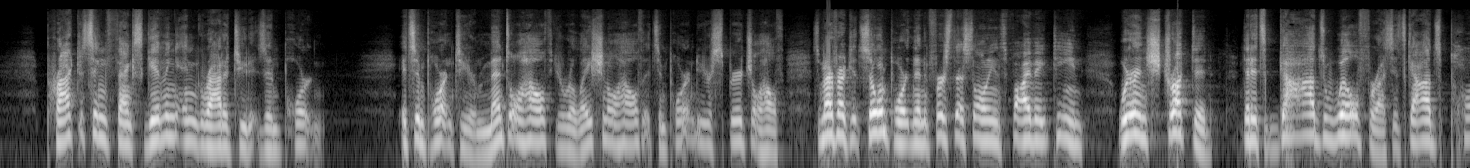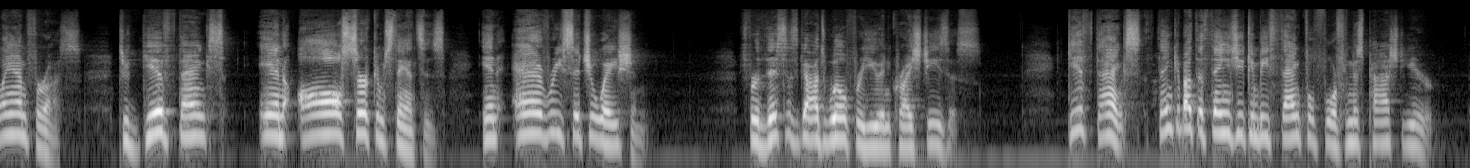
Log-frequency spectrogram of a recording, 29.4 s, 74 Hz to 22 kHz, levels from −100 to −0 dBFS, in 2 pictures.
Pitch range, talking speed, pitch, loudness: 150-220 Hz, 165 wpm, 185 Hz, -20 LUFS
